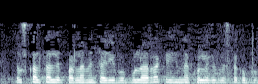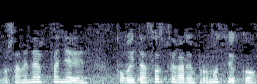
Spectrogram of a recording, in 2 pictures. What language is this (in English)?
Basque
